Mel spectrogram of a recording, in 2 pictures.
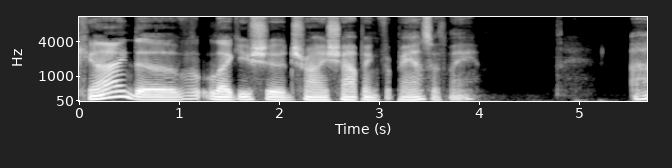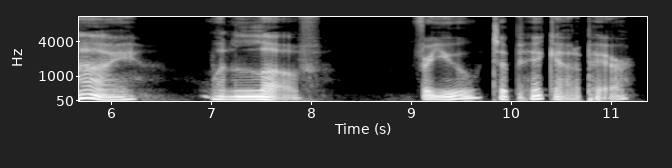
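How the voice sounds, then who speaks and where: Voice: mid-range voice, gravelly, darkish tone, no echo, clean studio sound. A man playing a flirty, playful, obsessive yandere spouse in an intimate audio roleplay, teasing the listener with suggestive lines and whispered asides.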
